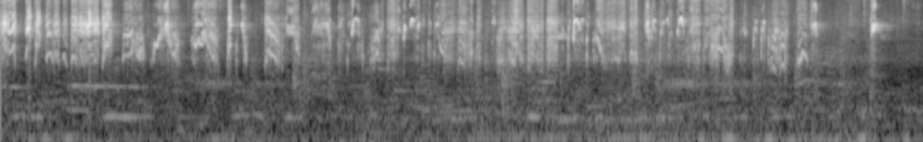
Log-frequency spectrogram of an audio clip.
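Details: Olive-backed sunbird, a recording played as therapy to get a silent bird singing: a dense run of thin, high-pitched twittering chirps, near-continuous with brief pauses, over a faint low hum.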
